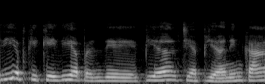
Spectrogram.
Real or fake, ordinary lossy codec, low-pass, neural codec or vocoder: real; none; none; none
